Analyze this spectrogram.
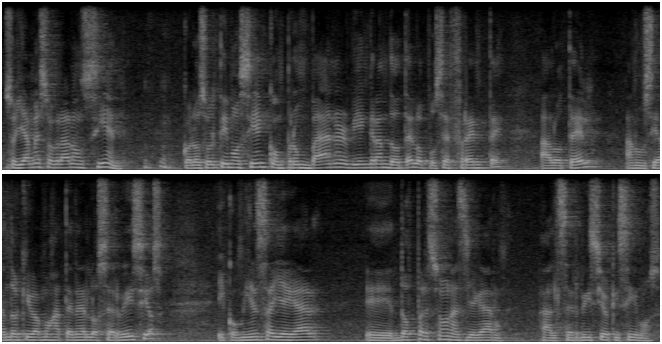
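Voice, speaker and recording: A man with a Puerto Rican accent at a fairly high pitch, very even in loudness and fairly even in intonation, with audible room echo and noticeable background noise. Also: moderate pace. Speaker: pastor. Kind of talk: testimony.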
